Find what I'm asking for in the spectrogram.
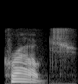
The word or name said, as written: crouch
